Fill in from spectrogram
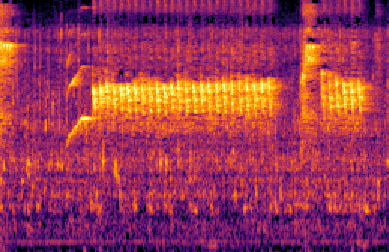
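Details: Excited white-rumped shama song to provoke other shamas: a rising whistled slur, then a long fast even trill lasting about two and a half seconds, repeated after a short break.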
